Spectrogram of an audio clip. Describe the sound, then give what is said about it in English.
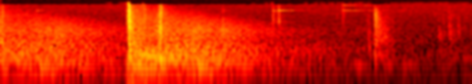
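Gunfire while out shooting, blasting off a few magazines: one loud, sharp report with a long decaying tail, followed by a few fainter, scattered shots. “It's been a while, man, since I've been out shooting. Blasting off a few mags”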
